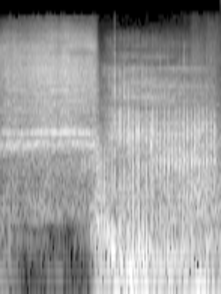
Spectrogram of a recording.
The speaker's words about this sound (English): Well, that is an angry goose.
